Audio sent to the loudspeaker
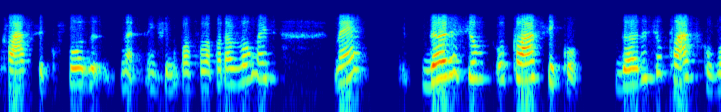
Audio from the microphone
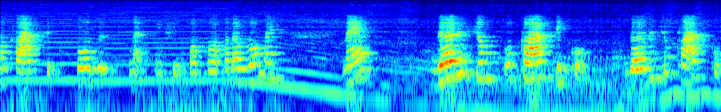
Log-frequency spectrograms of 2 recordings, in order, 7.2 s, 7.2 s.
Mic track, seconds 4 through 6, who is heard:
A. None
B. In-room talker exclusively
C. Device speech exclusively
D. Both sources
C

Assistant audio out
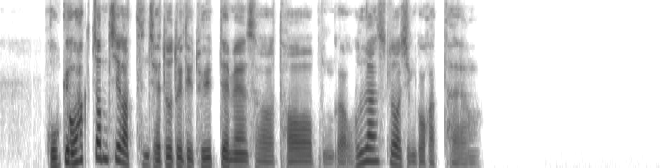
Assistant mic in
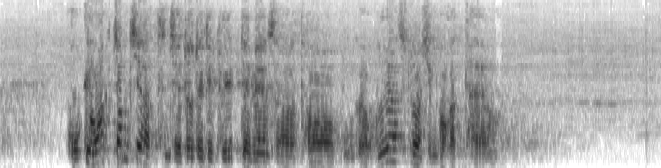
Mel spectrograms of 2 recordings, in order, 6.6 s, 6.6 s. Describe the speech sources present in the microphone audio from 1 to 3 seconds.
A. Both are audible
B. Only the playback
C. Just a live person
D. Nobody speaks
B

